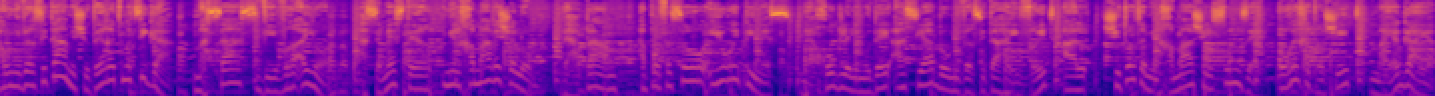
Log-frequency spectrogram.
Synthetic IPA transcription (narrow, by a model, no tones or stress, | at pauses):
haunive̞ʁsitahame̞ʃude̞ʁetmat͡siɡa̰masasvivʁaʔajo̞̰nhase̞me̞ste̞ʁmilχamaveʃalo̞mve̞ha̰paːmhapʁo̞feso̞ʁjuʁipinḛsmea̰χuɡle̞limude̞jʔasjabeunive̞ʁsitaɦaivʁitʰalʃito̞thamilχamaʃelsunzḛo̞ʁe̞χetʁeʃitma̰jaɡaja̰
